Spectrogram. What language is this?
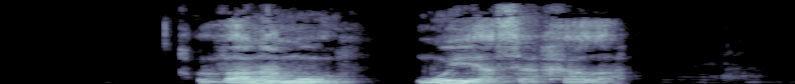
Laz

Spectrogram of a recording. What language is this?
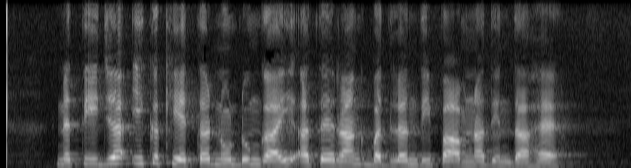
Punjabi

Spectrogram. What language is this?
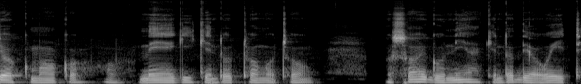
Luo (Kenya and Tanzania)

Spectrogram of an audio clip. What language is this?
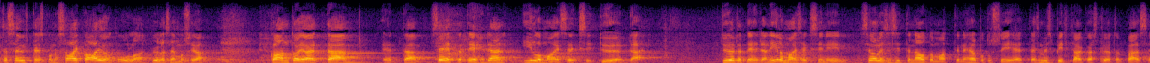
Finnish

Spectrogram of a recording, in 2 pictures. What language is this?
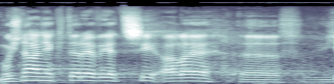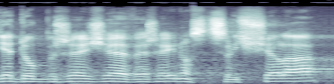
Czech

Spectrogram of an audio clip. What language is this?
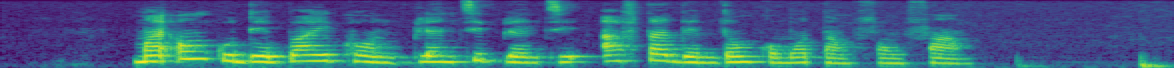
Nigerian Pidgin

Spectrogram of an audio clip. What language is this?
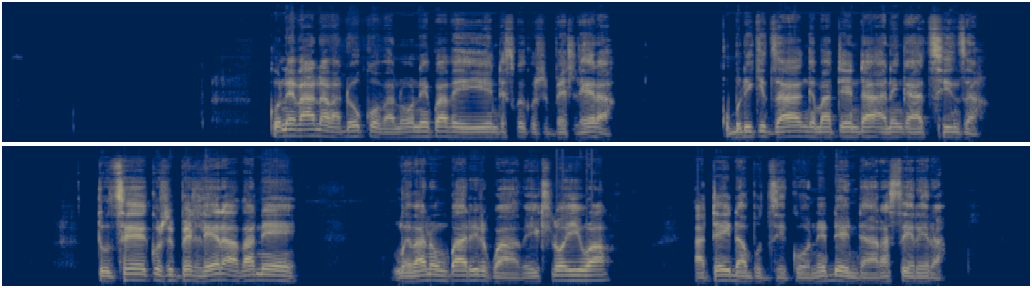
Ndau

